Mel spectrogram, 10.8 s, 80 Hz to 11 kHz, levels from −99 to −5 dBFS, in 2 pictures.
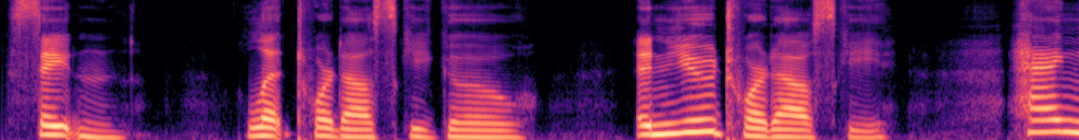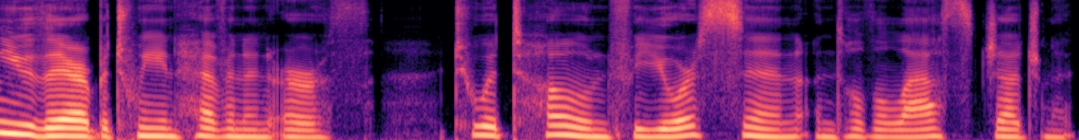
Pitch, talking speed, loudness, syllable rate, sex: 180 Hz, 130 wpm, -19 LUFS, 4.1 syllables/s, female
